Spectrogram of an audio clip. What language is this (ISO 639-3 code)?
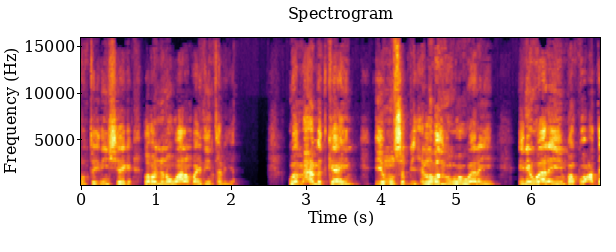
ara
